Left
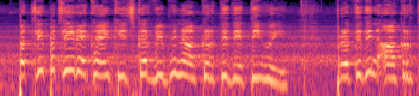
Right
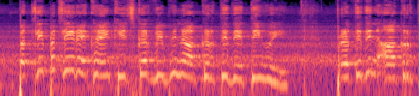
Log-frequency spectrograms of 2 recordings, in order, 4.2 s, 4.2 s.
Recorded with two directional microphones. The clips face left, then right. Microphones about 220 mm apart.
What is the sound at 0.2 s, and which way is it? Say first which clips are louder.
A woman's voice: left 6 dB; 45° left (ahead or behind).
